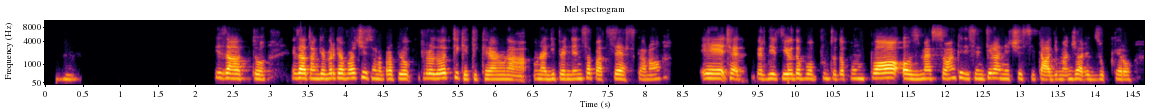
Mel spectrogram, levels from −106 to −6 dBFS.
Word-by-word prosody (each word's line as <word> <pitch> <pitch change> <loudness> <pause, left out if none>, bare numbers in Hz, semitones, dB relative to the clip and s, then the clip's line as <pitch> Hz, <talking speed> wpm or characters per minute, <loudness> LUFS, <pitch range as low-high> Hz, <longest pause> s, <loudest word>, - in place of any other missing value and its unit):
Mh-mh. 180 0 -13 1.8
Esatto. 205 -4 +1 0.3
Esatto. 220 +1 +6
Anche 210 0 +1
perché, 220 +1 +3
poi, 220 +1 +3
ci 245 +1 -2
sono 205 -3 -5
proprio 200 0 -1
prodotti 220 +2 +1
che 185 -3 -4
ti 185 -1 -10
creano 185 0 -1
una 175 -4 -3
una 195 -1 -2
dipendenza 195 +3 -3
pazzesca, 190 -1 -2
no, 180 +3 -5 0.5
ehm, 215 0 +3
cioè 220 - -2
per 205 -3 -5
dirti 205 0 -3
io 205 0 +4
dopo 205 -1 -1
appunto, 195 0 -11
dopo 195 +1 -6
un 200 -1 -5
po', 225 - 0 0.3
ho 210 -1 +6
smesso 205 +2 -3
anche 230 +4 -1
di 205 - -5
senti' 200 +1 -2
la 225 -1 +1
necessità 195 -2 -2
di 180 +1 -6
mangiare 185 0 -3
zucchero. 180 0 -6
200 Hz, 155 wpm, -20 LUFS, 185-210 Hz, 1.8 s, Esatto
